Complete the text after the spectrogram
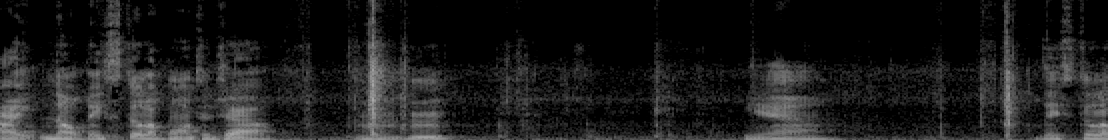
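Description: Paper cards rustle as they are handled.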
